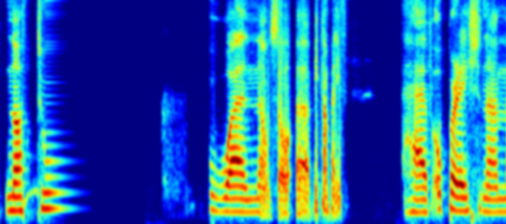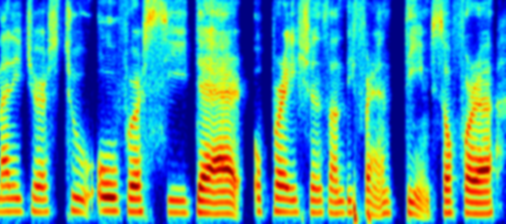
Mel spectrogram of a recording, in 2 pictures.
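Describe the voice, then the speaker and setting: A woman's voice: on the low side, no room sound. A woman from Hungary, speaking English with a Hungarian accent, explaining her work in an interview with many fillers and restarts. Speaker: guest, operations consultant. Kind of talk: interview answers.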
